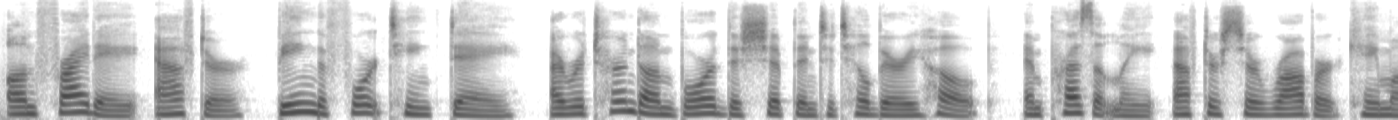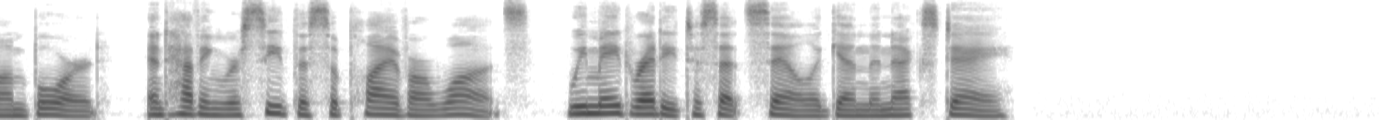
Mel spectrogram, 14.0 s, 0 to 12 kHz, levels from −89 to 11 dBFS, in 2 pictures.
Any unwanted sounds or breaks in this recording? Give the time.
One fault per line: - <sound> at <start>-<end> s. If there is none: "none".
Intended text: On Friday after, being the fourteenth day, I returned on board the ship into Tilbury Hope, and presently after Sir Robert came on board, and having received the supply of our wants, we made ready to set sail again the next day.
none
